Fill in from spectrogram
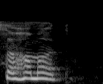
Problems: none marked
